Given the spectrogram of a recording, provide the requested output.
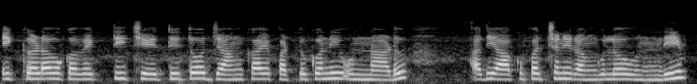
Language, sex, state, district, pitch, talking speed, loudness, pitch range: Telugu, female, Telangana, Mahabubabad, 255 Hz, 95 wpm, -14 LUFS, 235-265 Hz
